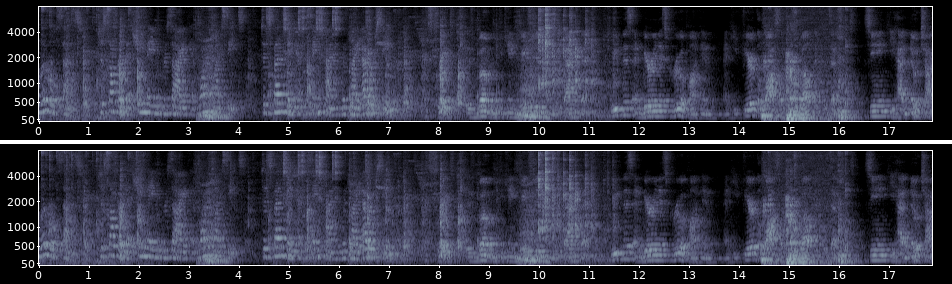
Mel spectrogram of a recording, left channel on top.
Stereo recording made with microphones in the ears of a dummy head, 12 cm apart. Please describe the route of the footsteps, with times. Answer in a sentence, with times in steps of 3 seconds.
You can hear the footsteps on the left from 0 s, on the right from 3 s, on the left from 9 s and not at all from 12 s.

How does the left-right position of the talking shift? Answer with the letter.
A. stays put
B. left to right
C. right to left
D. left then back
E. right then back
A.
